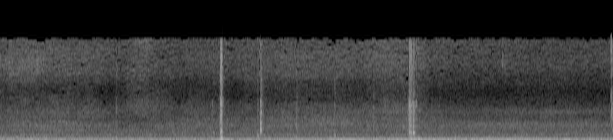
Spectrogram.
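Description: Steady low rumble of a car's engine and road noise heard from inside the cabin while creeping in heavy traffic. Two sharp clicks stand out, about two seconds and four seconds in.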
